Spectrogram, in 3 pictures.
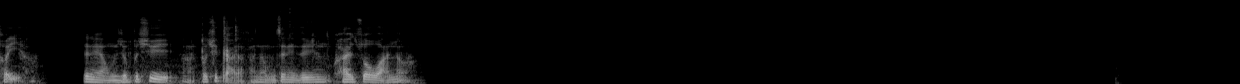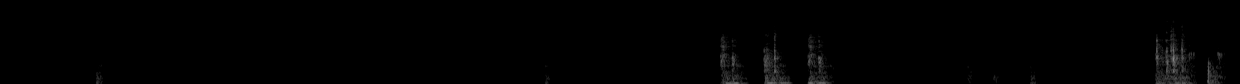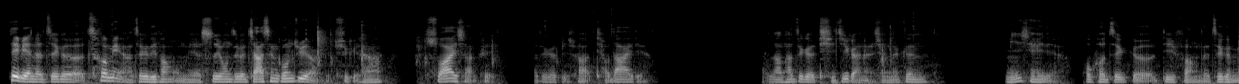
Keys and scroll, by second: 2.1 v, 19.6 o, 20.4 o, 24.1 v, 28.0 o, 29.1 o, 33.3 v.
